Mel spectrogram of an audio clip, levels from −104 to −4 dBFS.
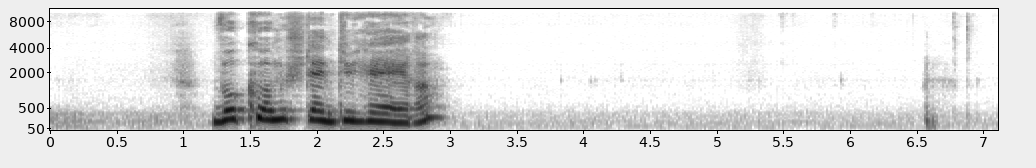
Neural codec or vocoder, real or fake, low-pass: vocoder, 44.1 kHz, 128 mel bands, Pupu-Vocoder; fake; 9.9 kHz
